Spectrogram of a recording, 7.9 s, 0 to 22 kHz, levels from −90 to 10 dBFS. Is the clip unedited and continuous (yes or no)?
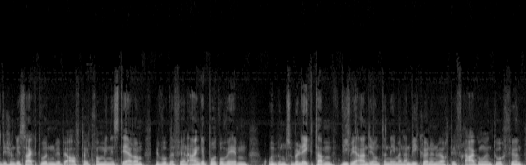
no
